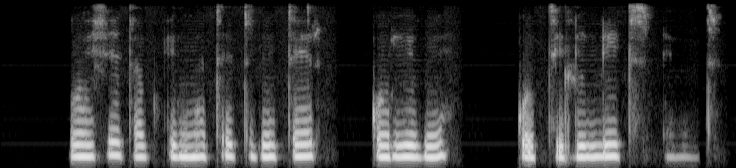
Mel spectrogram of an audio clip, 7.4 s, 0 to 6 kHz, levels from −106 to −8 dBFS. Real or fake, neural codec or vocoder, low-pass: fake; codec, 16 kHz, 16 kbps, FunCodec, trained on Chinese and English, 50 frames a second; 5.4 kHz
